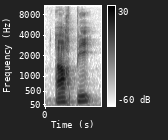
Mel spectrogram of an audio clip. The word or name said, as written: arpi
